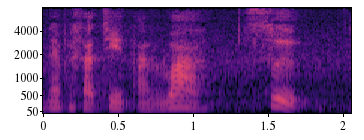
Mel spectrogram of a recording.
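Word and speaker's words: 四: 4 เลข 4 ใน ภาษา จีน อ่าน ว่า ซื่อ ก็ จะ เริ่ม จาก ขีด ด้าน ซ้าย ก่อน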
